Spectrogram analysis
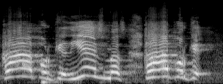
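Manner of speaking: sneering questions pitched high; mocking critic. Critic nags a young believer in a high mocking voice. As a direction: needle them with scorn.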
